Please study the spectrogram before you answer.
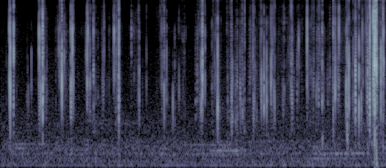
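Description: A small, empty, purple shiny metallized foil-plastic candy wrapper with crimped ends is crinkled and rubbed between fingertips with long painted nails. It produces a steady run of short, sharp, bright crackles and rustles with no low end. The crackles grow denser and louder toward the end.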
